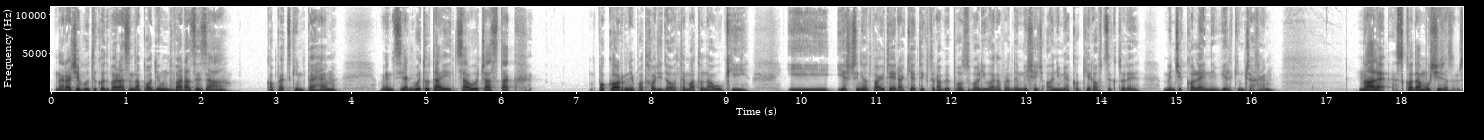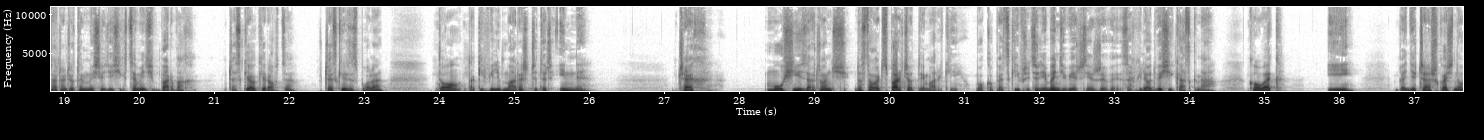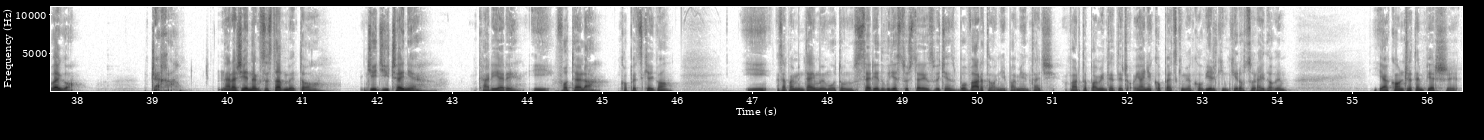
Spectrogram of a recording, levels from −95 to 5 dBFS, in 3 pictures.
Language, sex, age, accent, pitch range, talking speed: Polish, male, 30-49, native, 85-100 Hz, 140 wpm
